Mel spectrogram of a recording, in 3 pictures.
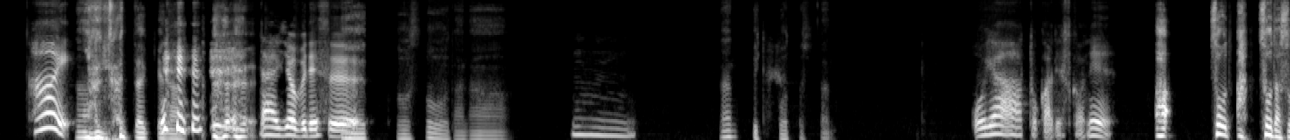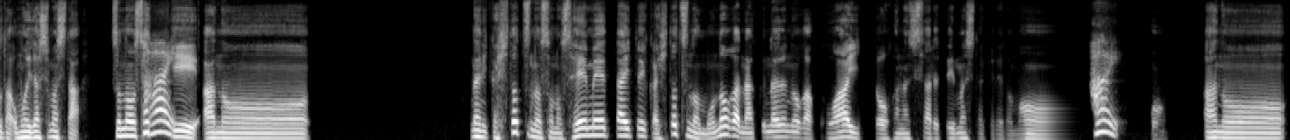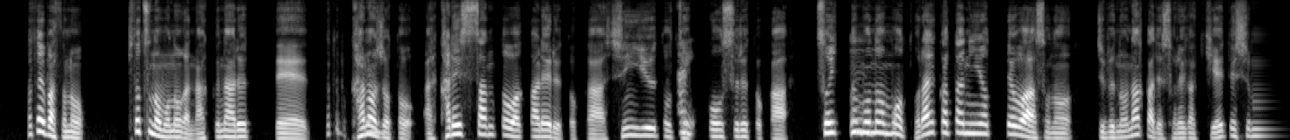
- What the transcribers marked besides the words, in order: laughing while speaking: "何だったっけな"; chuckle; distorted speech
- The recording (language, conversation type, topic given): Japanese, advice, 老いや死を意識してしまい、人生の目的が見つけられないと感じるのはなぜですか？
